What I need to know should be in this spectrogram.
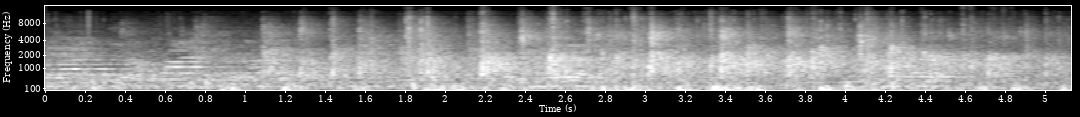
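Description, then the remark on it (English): Women in the audience clap steadily during a talk on prayer, a dense patter of many hands that holds an even loudness throughout, with murmured voices mixed into the applause. “Men, you ought to have been clapping, not the women.”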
